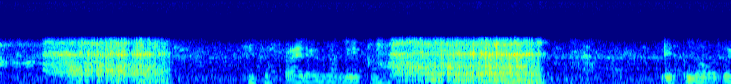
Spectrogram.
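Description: Two long, rough, rattling breaths with quieter noisy exhalations between them; snoring.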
